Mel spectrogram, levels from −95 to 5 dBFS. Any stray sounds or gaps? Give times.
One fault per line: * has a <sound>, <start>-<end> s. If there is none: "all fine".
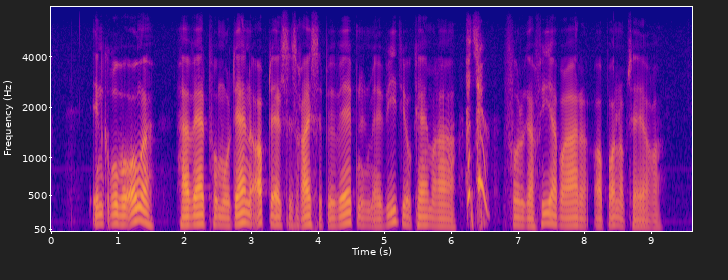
* has a sneeze, 6.2-6.6 s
